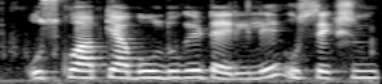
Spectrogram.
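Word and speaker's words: pterylae: मैं यहाँ पे आपको बता देती हूँ, देर इज समथिंग कॉल्ड टेरिले, ठीक है, पी साइलेंट.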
